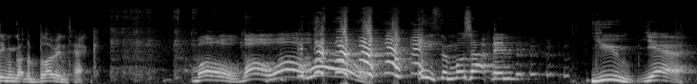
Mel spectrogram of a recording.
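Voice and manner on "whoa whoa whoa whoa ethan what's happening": rising from usual pitch to a high yelp; startled. Real, not acted. Man reacting to makeup technique, startled and amused. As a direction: whoas climbing higher and louder into laughter. Reacts in alarm while laughing.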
